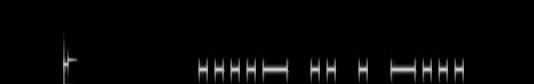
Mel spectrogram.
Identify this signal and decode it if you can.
Morse code, heard as a keyed tone, about 15 wpm, 700 Hz. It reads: 4IEB
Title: Four Challenging Letter-Number Combinations 15wpm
